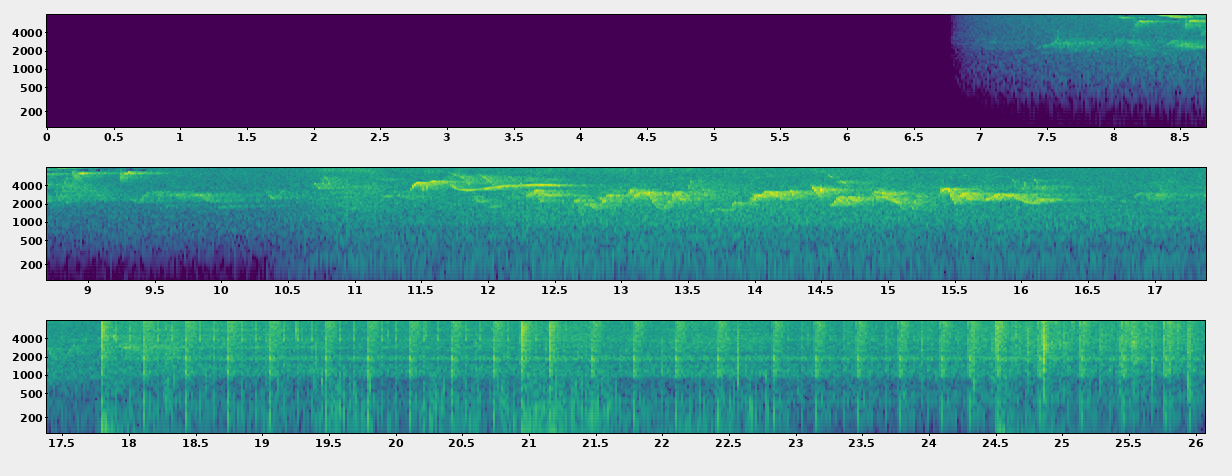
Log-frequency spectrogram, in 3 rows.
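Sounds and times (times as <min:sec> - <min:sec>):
outdoor background noise: 0:06.8 - 0:26.0
small birds chirping: 0:07.0 - 0:26.0.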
